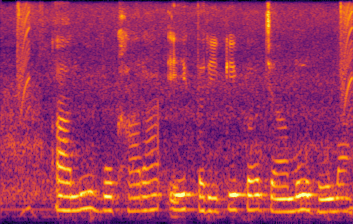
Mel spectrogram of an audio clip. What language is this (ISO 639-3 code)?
bho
